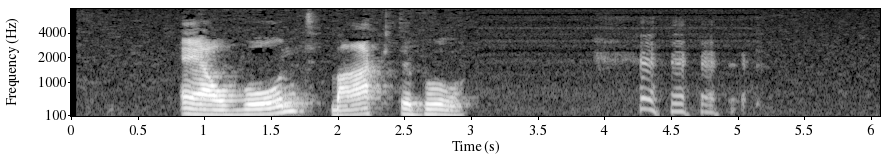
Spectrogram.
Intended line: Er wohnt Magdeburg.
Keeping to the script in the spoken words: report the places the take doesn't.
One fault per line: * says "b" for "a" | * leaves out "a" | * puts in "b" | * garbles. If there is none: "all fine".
all fine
